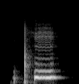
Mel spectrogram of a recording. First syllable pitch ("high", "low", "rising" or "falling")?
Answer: high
